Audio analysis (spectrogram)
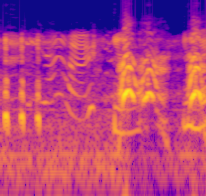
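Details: Max, a Husky/wolf mix, talks while playing with his best friend Tor, a silent Rottweiler; a few short clipped sounds open, then wavy, rising-and-falling harmonic yowls come in two bursts near the end.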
